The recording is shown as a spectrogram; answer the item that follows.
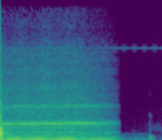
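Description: Motorcycle engine running at a steady cruising speed with wind noise, heard from the rider's helmet. The sound cuts off suddenly near the end, leaving a faint low hum.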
